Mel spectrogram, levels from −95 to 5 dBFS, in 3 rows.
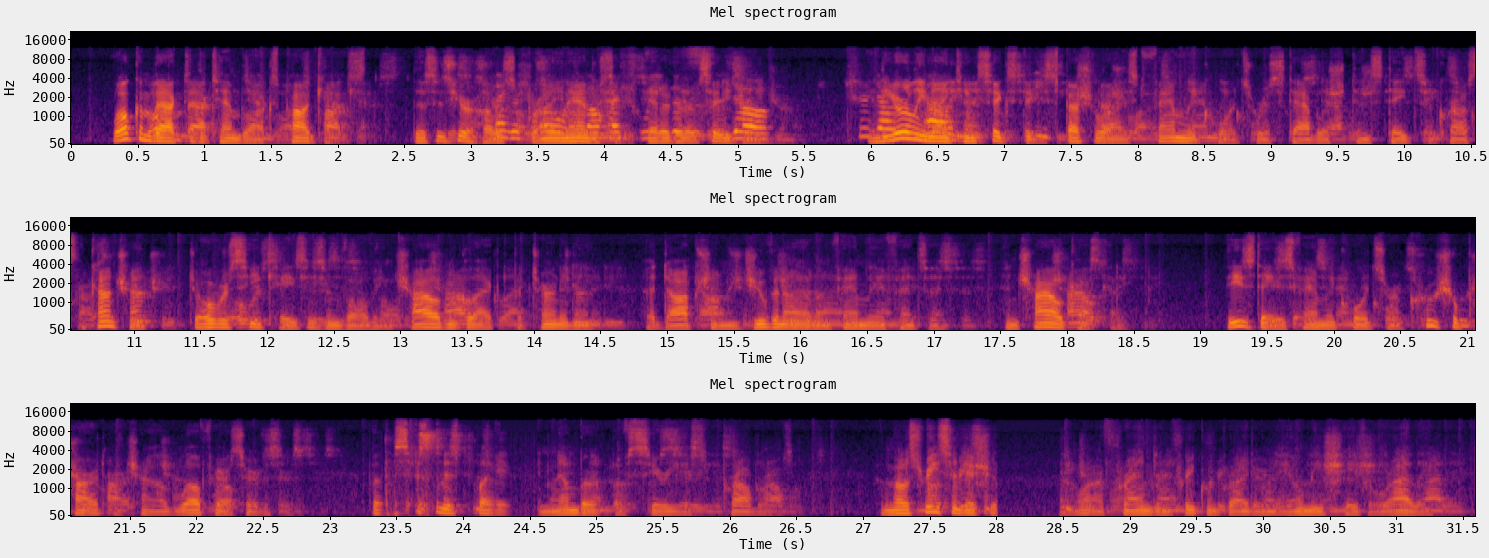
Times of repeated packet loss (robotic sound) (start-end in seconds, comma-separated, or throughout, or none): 23.35-24.26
